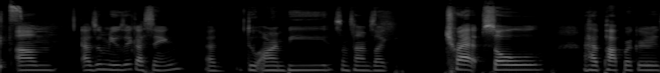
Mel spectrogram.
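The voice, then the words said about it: New York accent. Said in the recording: “I'm from New York. That's why you hear the foreign accent.”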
